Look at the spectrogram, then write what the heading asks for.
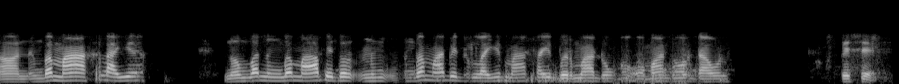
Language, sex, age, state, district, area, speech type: Bodo, male, 30-45, Assam, Udalguri, rural, conversation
